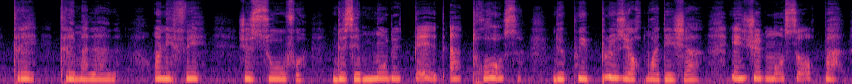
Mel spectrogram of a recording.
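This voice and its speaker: A woman's voice: a little high, warm tone, breathy edge, voice pushed up. Woman playing a desperate, pleading sick woman. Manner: pleading, tearful, anguished. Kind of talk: amateur church skit acting.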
